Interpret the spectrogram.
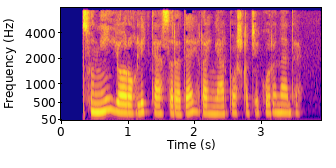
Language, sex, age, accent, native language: Uzbek, female, 18-24, Toshkent shahri, Uzbek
